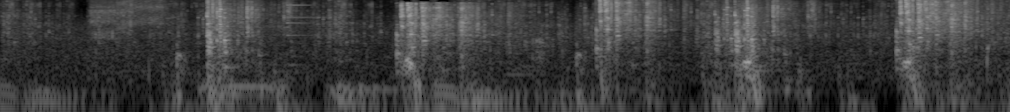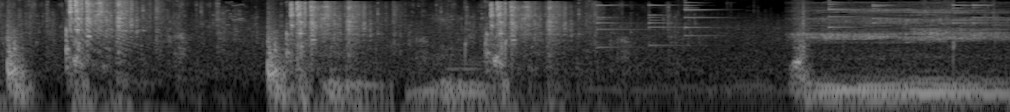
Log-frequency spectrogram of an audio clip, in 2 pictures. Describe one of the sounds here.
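Sword blows strike creatures again and again with sharp thuds.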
